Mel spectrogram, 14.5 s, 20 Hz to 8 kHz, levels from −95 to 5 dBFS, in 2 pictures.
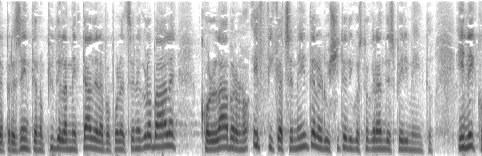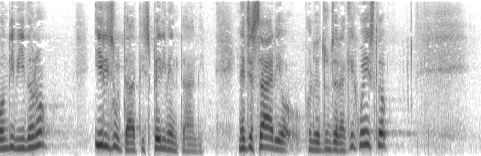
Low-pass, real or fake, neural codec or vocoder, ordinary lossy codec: none; real; none; none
